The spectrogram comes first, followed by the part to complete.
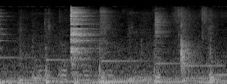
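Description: A metal fork scraping and clinking against a plate of macaroni twice, the first time louder, over background music.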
